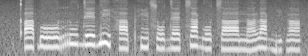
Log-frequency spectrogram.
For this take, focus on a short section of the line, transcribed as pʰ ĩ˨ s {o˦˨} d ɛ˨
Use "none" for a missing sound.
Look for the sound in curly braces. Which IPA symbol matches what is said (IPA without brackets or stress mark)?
o˨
